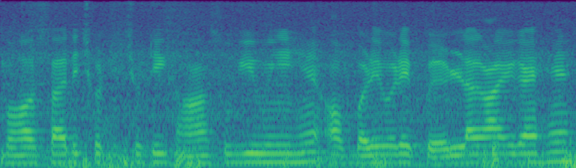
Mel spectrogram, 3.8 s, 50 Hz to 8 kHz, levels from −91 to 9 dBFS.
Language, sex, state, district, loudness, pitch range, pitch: Hindi, male, Madhya Pradesh, Katni, -17 LUFS, 140-155 Hz, 150 Hz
